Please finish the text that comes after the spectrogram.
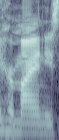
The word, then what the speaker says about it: Hermione: How is it everyone else already knew how to say Hermione's name?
